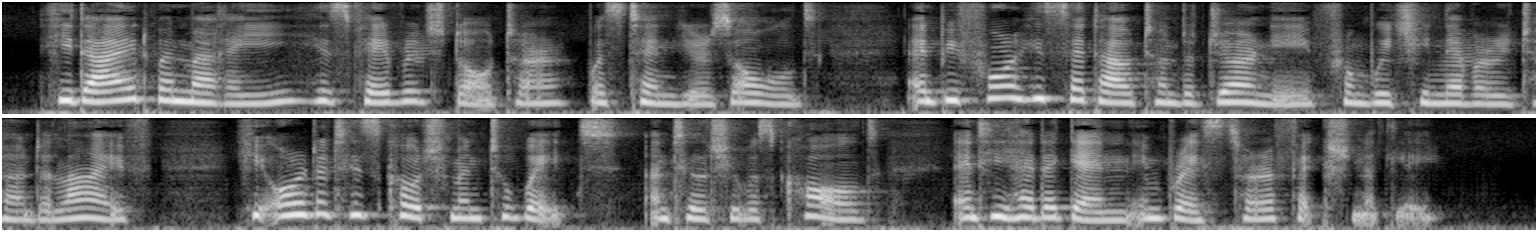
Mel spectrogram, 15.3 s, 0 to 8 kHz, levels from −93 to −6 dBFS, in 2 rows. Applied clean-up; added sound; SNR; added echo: neural mask model Resemble Enhance denoiser.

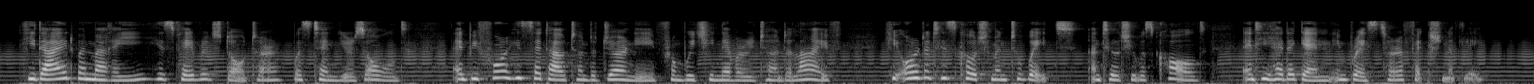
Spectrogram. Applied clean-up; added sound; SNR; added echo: none; Trumpet; 20 dB; none.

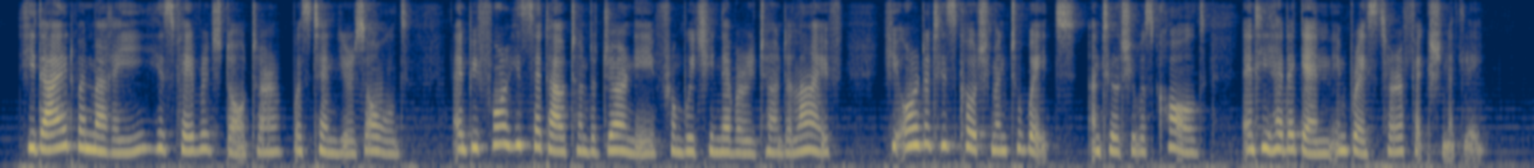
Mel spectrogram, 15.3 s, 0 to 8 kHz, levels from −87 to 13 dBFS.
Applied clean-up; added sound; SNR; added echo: neural separator model SepFormer DNS4.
